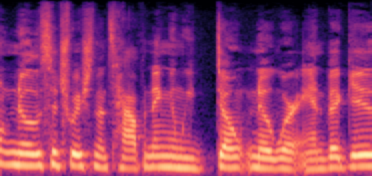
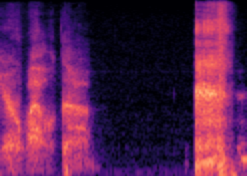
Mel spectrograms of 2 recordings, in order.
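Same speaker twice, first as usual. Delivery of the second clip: whisper, much quieter. Playing a character who has just stabilized a dying companion, whispering. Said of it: "And I whisper".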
